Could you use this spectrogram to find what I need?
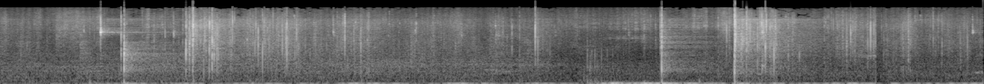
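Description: Hands crumble and squeeze chalk, which cracks and crunches.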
